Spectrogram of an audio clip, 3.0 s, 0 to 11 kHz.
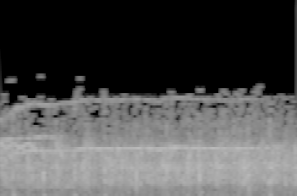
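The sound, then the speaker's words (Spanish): A theatre audience at the multiteatro on Calle Corrientes 1283, on a windy, sleety night, breaks into a sustained ovation for Patricio Barton, a dense, steady wash of many hands clapping that holds at an even, fairly loud level for the full three seconds, with no voices standing out. “Vamos a saludar inmediatamente con una ovación que él no olvidará jamás.”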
